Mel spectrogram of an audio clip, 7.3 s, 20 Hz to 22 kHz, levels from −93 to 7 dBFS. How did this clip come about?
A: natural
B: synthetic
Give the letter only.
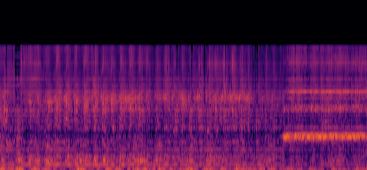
B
